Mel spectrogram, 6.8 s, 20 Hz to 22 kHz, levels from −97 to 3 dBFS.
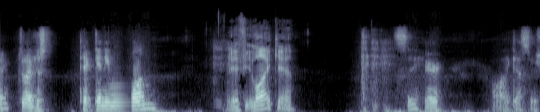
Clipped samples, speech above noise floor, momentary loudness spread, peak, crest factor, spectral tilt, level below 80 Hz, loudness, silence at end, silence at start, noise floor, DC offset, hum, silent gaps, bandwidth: under 0.1%; 53 dB; 18 LU; -4 dBFS; 20 dB; -5 dB/octave; -44 dBFS; -24 LUFS; 0 s; 0 s; -76 dBFS; under 0.1%; none; none; 13 kHz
